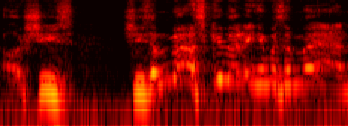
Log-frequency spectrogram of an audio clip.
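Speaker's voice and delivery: high-pitched put-on whine; mock indignant complaint; mocking complainer. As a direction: imitate an outraged whiner in a high voice. Mocks people who complain about her.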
